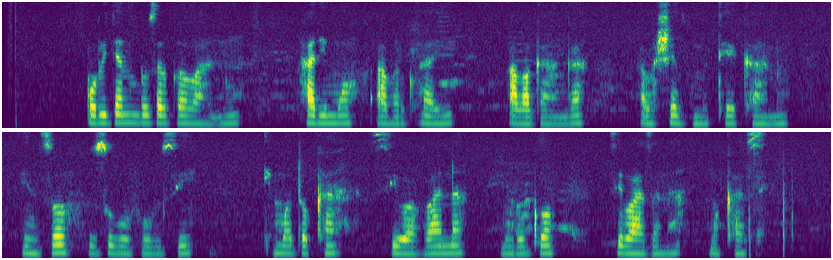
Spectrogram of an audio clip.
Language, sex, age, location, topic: Kinyarwanda, female, 25-35, Kigali, health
